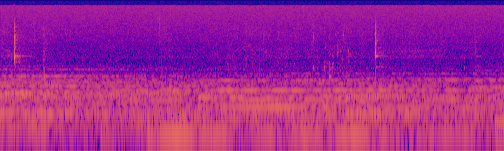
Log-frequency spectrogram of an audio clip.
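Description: A few faint, scattered drips of water fall over a steady low hum, with a couple of sharper drops standing out near the start and toward the end; no one speaks.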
